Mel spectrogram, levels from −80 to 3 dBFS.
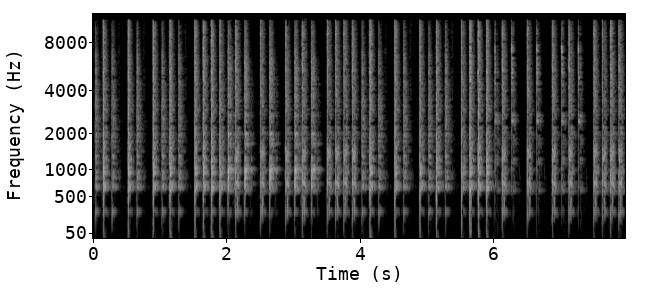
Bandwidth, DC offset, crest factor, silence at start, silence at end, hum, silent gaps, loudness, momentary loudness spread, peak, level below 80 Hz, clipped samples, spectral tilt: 12 kHz; under 0.1%; 24 dB; 0 s; 0 s; none; none; -24 LUFS; 5 LU; -4 dBFS; -64 dBFS; under 0.1%; 1 dB/octave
